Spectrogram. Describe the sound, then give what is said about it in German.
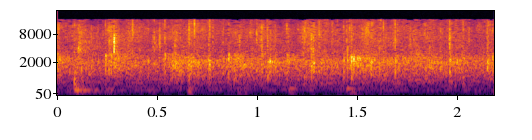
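Steady applause from an audience, dense and continuous clapping at a fairly loud level, with no voices standing out. “Ein großer Applaus nochmal.”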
